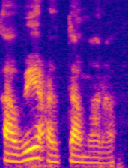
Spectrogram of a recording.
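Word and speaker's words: أو اعتمر: تو اس کو ہم کیا پڑھیں گے؟ اوعتمرا. واو کو کس کے ساتھ ملائیں گے؟ عین کے ساتھ، اور بیچ میں جو حمزۃ الوصل ہے اس کو گرا دیں گے تلفظ میں.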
